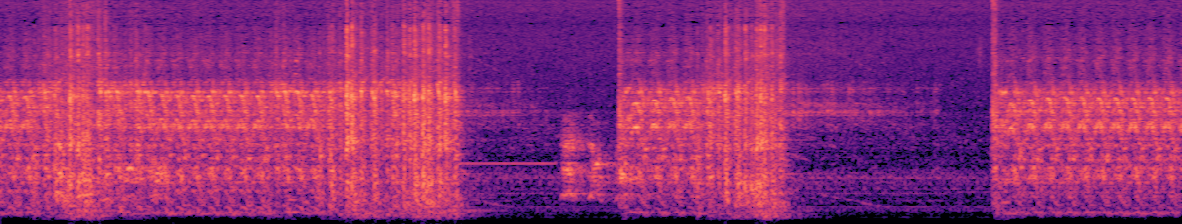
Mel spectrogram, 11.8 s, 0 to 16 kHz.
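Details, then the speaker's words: 2005 Ford Powerstroke 6.0 L diesel cold start, block heater plugged in about 5 hours: long bursts of steady cranking over several tries with pauses, no catch; hard start, owner mentions injector check, cause unconfirmed. "Hopefully she goes. Got to go for injector check. And it's not starting right."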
